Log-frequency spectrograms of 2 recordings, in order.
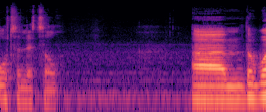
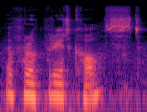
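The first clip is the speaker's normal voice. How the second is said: put-on Welsh accent; 5 dB quieter than usual. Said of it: "really bad Welsh accent".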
